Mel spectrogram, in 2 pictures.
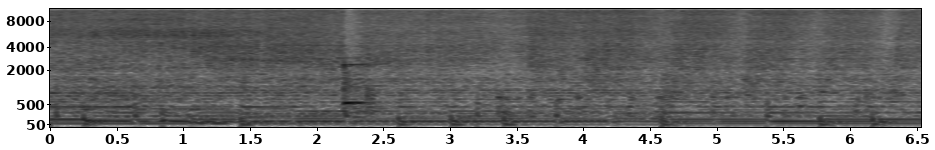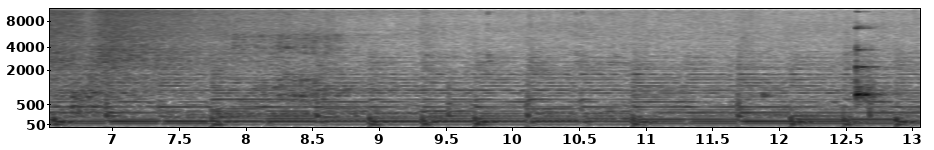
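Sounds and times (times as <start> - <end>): paste sizzling in hot oil: 0.0 - 10.0
metal spatula scraping pan: 0.2 - 9.0.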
